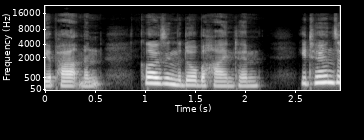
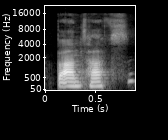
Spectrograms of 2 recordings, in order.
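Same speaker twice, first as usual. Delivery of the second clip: usual speaking voice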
